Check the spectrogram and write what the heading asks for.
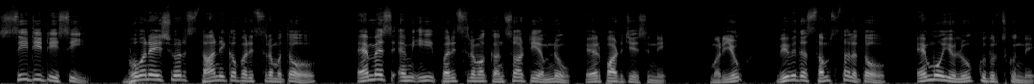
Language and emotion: Telugu, neutral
